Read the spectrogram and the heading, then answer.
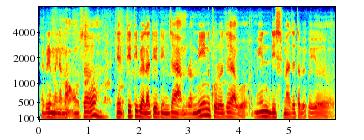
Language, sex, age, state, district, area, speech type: Nepali, male, 30-45, West Bengal, Kalimpong, rural, spontaneous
